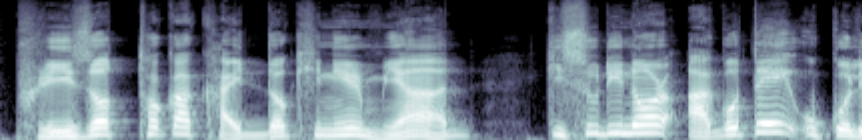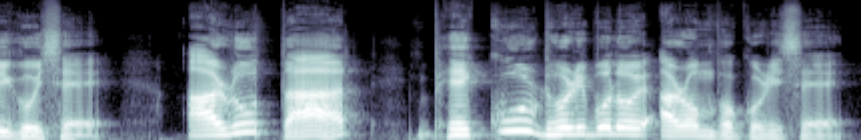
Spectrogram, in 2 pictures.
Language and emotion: Assamese, disgusted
